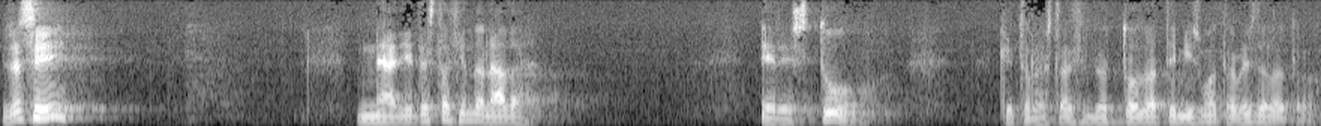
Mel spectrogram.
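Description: Animated man addressing an audience. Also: mid-range voice, normal speed, long pauses, big-room sound. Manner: lively, acts out quoted voices, jokey and crude. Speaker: spiritual speaker. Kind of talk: humorous talk to an audience.

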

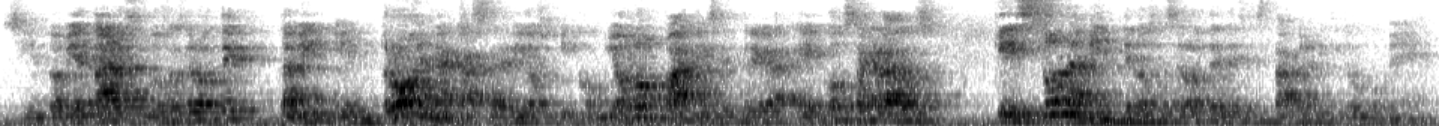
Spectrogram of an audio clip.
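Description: A man, a friar, teaching a theology class, reading scripture aloud and explaining it in a lively, conversational way while he questions his students. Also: medium pitch, normal speed. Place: lecture room. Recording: very echoey room, far from mic, faint hiss.

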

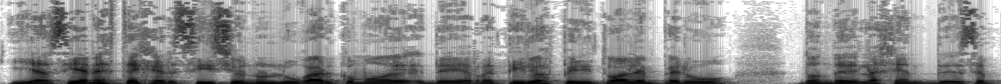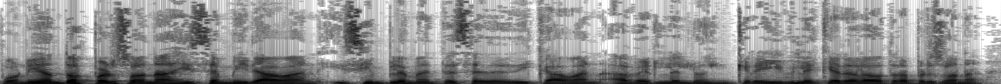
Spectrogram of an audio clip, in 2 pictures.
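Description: A man's voice: medium pitch, steady tone, brisk, hardly any pauses, a little mellow. A man with a Mexican accent chats casually, full of street slang. He tells jokes by acting out the people in them, with an easy storyteller's manner. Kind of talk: casual conversation, telling a joke.

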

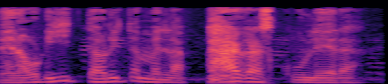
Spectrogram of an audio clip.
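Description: Guy putting on a crippled thug, cursing and harsh, yells high and loud then grumbles low. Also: animated, fast talker, lightly acted. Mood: muttering angry. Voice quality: harsh, cursing, shouting bursts. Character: foul-mouthed crippled middle-aged male dealer, short-tempered.

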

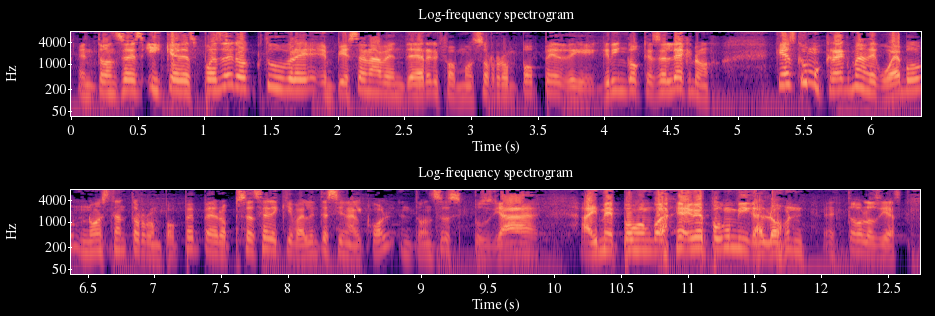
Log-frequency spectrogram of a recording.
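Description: A northern Mexican man hosts a livestream in a casual, joking way, reading chat messages aloud with plenty of slang. His voice sits fairly high for a man. A lingering cough stays with him throughout. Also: animated, a little fast, fairly bright tone, faint music behind. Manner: joking, slangy, laughs often. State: has a cough. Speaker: livestream host.

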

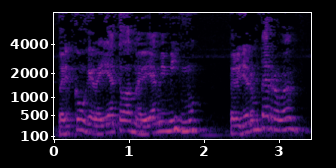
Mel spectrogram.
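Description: A young man co-hosting a podcast, joking and swearing casually in quick bursts. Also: sits high, expressive, darkish tone. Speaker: podcast co-host. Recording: echoey room with faint noise.

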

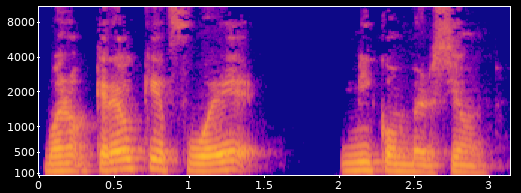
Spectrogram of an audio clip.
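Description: A man's voice: on the high side, slow pace, warm tone. A young Mexican man with a Mexican Spanish accent, a podcast guest telling his story casually with slang and acted-out quotes. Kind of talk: casual testimony.

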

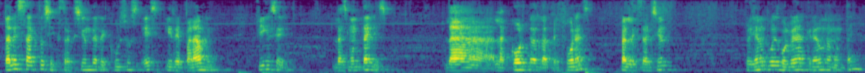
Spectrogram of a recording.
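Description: A man's voice: medium pitch, a little mellow, reverberant, a little hiss or hum, rough recording. A man giving earnest commentary, asking rhetorical questions and repeating words for emphasis. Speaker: radio host. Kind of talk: reflective commentary on environmental issues.

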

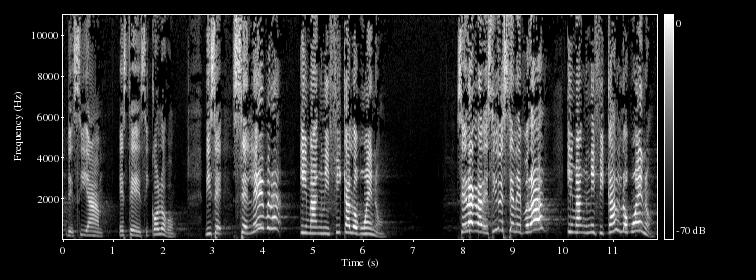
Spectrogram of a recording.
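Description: A woman preaching a sermon in a church, animated, acting out quotes and calling the congregation "hermanos". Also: sits high. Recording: long hall reverb.

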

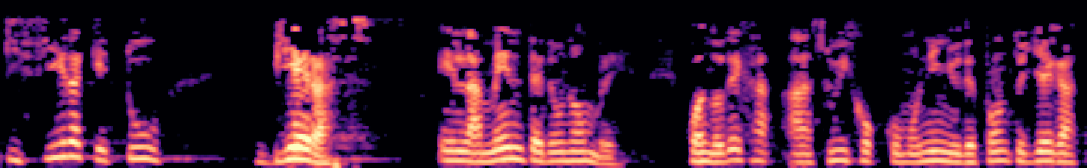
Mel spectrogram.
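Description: A man's voice: fairly high pitch, fairly even intonation, normal speed, husky. A middle-aged man with a Mexican Spanish accent giving an emotional motivational speech, piling up repeated rhetorical phrases. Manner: repetitive rhetorical build-ups. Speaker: motivational speaker. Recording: dull recording in a reverberant hall.

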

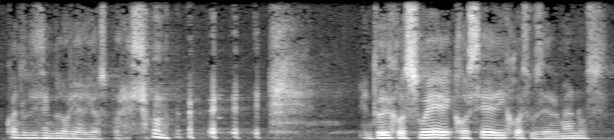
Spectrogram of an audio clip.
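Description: A middle-aged male pastor, preaching a dramatic sermon that swings from hushed tones to shouts. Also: mid-range voice, fairly even intonation, measured pace, breathy edge. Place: large church hall. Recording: echoey church hall.

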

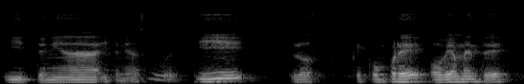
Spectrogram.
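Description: A young man with a Mexican accent, talking in a relaxed, slangy way in casual chat. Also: mid-range voice, unhurried. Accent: Mexican Spanish. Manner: slangy, relaxed, ends phrases with "güey". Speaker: podcast co-host. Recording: echoey room.

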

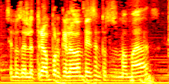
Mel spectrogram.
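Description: A man's voice: medium pitch, flat delivery, rapid-fire, over music. A man from Mexico, co-hosting a casual gaming podcast with joking, crude banter. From Nuevo León, Mexico. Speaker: podcast co-host.

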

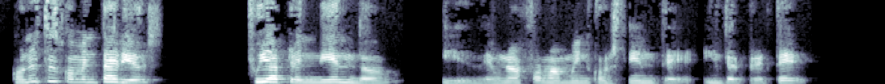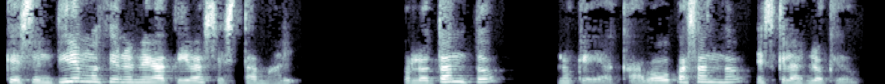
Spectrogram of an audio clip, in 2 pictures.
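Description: A woman with a Spanish accent from Spain, a therapist calmly telling viewers her own story in a candid, confiding monologue. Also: mid-range voice, normal speed. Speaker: therapist who treats eating issues. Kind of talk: personal reflective monologue to viewers.

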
